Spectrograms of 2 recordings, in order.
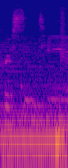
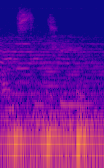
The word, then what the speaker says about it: Constantine: Chat is losing their minds because the name is Constantine, not Constantine.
